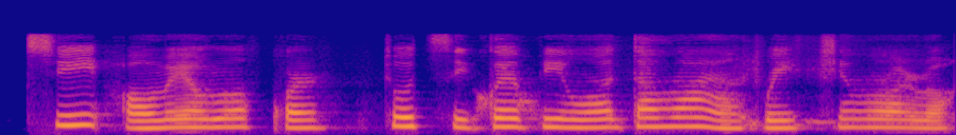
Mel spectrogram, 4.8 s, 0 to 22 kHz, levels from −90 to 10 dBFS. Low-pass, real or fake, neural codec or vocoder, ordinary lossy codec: none; fake; codec, 16 kHz, 0.5 kbps, FunCodec, trained on Chinese and English, 25 frames a second; none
